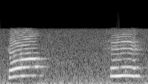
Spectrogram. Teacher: 거성은 높은 소리죠. 라, 해 소리가 그것입니다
